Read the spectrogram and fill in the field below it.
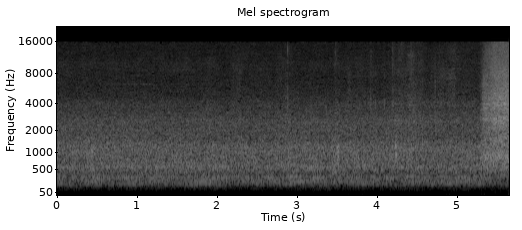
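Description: Paper pages rustle as a book's pages are turned by hand.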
